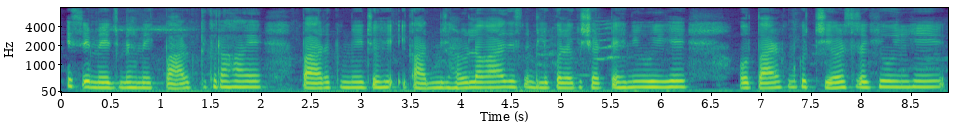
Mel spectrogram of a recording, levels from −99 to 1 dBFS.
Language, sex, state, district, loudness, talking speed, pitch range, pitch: Hindi, female, Madhya Pradesh, Bhopal, -15 LUFS, 230 wpm, 180-205 Hz, 195 Hz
